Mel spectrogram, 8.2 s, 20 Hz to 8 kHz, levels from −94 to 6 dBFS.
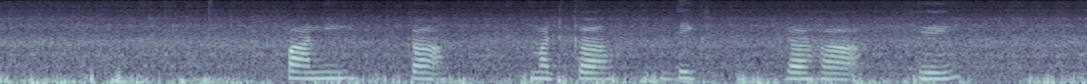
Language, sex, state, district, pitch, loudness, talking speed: Hindi, female, Madhya Pradesh, Dhar, 195 Hz, -21 LUFS, 45 wpm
